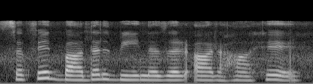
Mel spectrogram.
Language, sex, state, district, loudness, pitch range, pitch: Hindi, female, Arunachal Pradesh, Lower Dibang Valley, -19 LUFS, 195-225 Hz, 205 Hz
